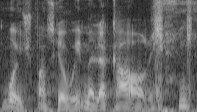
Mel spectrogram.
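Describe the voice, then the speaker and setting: Low-voiced Québécois man in his forties. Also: animated, a little mellow, a little hiss or hum. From Quebec. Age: 40s. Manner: hesitant, halting with frequent fillers. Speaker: podcast guest, host's father. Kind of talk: casual interview.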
